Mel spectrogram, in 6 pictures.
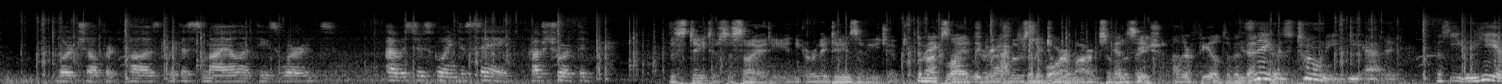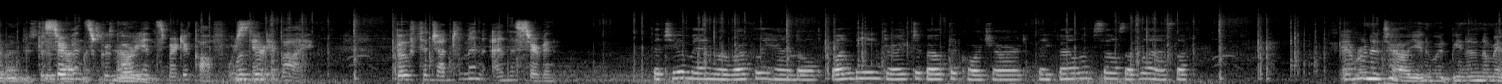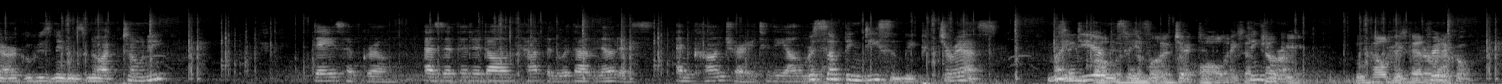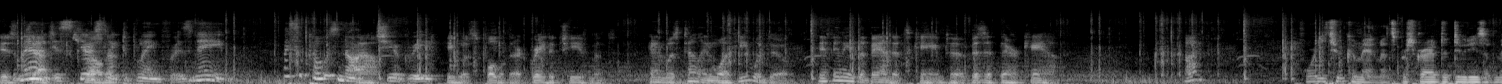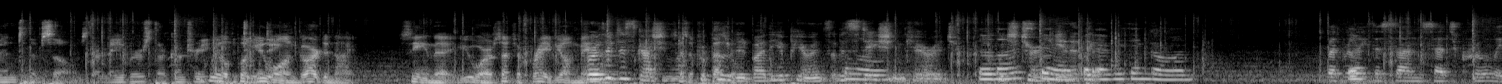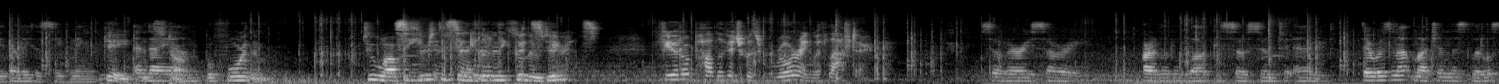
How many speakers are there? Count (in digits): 6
